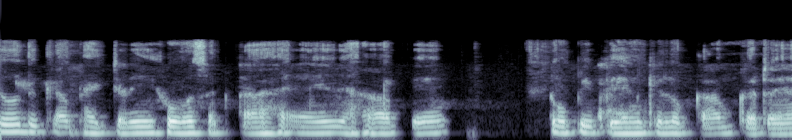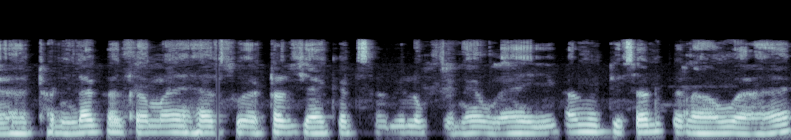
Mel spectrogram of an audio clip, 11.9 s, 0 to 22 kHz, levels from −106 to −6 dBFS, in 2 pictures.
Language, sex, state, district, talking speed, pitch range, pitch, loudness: Hindi, male, Bihar, Purnia, 160 wpm, 135-150 Hz, 145 Hz, -24 LUFS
